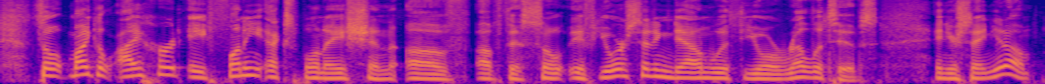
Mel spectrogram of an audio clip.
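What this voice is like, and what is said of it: Usual voice. Nothing is said of it.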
